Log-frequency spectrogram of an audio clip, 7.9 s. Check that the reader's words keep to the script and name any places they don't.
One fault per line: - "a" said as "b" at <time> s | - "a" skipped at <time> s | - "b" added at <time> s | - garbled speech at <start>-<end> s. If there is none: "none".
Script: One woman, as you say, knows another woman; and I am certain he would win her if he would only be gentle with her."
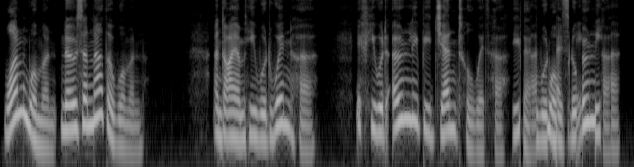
- "as you say" skipped at 0.7 s
- "certain" skipped at 3.1 s
- garbled speech at 6.4-7.7 s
